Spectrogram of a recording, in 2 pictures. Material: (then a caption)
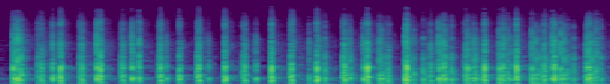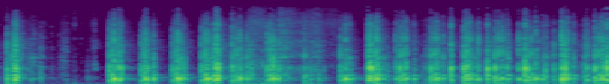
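Cardboard. Fingernails tap rapidly on the top edge and sides of a small printed cardboard charger box held upright. The result is a fast run of short, dry, papery clicks with almost no ring, centered in the mids. There is a brief pause just past the midpoint before the tapping resumes.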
